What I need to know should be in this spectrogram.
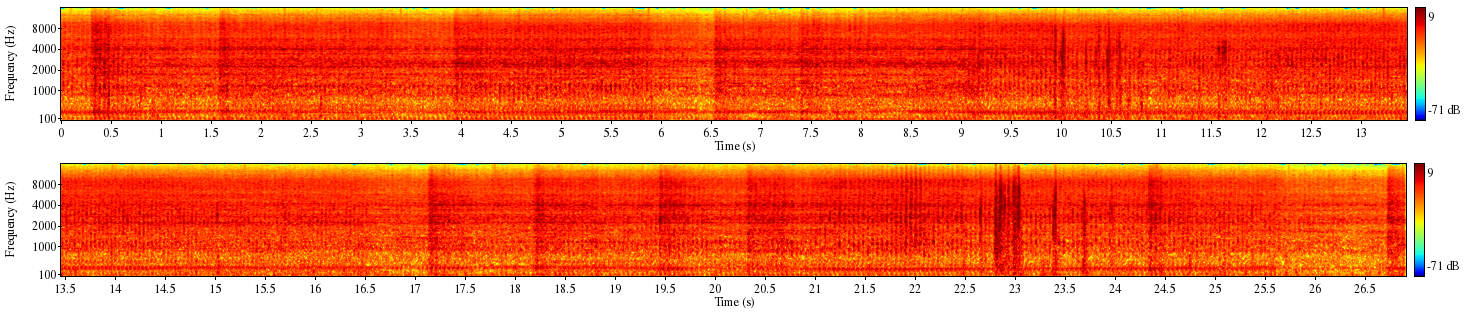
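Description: A single-cylinder Royal Enfield Bullet thumps as it cruises along a lane.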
